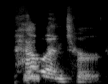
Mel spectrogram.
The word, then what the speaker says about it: Palantir: In 2014, Peter Thiel did an interview with Bloomberg Palantir. Sorry, pronounced that. Yeah. Palantir.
